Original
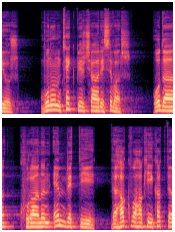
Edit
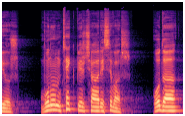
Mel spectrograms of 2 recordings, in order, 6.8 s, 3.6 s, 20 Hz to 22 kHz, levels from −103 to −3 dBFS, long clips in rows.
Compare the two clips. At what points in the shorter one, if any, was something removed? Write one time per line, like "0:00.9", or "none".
none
